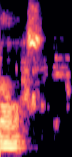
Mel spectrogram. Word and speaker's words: arse: They call them an arse. But it means right. bottom. We say ass too, but I thought it's spelled ASS, and I know you have ARSE. Is it pronounced the same though? No. Arse.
